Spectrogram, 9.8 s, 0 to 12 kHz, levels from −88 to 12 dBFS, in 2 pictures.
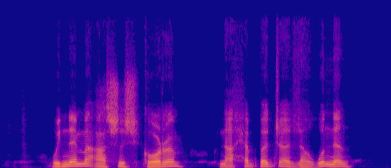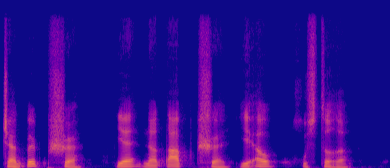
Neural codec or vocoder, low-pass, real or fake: codec, 16 kHz in and 24 kHz out, 0.9 kbps, LongCat-Audio-Codec, four codebook decoder; 10.8 kHz; fake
